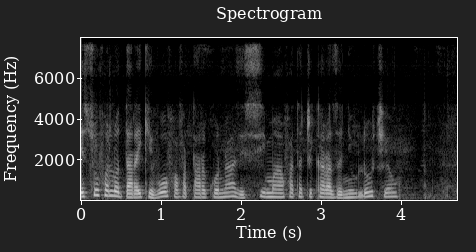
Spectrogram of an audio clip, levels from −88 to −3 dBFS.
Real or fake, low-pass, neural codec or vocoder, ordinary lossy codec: real; none; none; none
